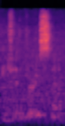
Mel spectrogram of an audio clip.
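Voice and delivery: mock sad. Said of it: "names own feeling".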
